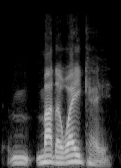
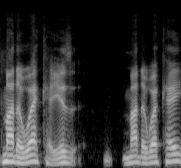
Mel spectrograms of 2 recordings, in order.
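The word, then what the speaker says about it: Madueke: Um Ni, I used to call him Madaw Madaweke. Yeah. It's Mawke.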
